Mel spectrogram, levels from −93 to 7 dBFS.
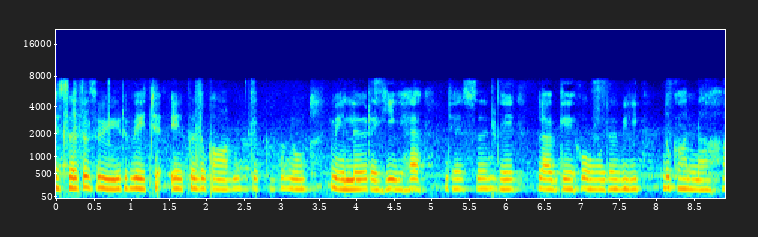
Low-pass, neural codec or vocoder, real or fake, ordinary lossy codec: none; codec, 16 kHz, 6 kbps, DAC; fake; none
